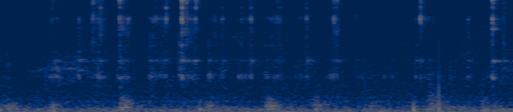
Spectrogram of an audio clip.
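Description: Near silence with faint, irregular small clicks of nuts being spun off bolts by hand in the metal track of an LED light bar.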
